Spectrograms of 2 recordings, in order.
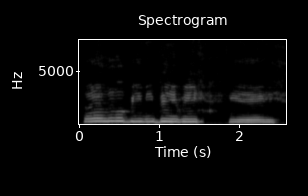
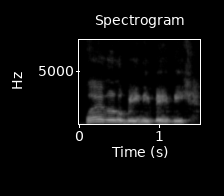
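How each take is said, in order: First: High doting coo. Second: Said in the usual way. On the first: Real, not acted. Owner cooing high at her little dog.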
